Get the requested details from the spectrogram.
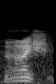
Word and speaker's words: resh: 我们在学希伯来文的这个 resh 啊，我们有特别说明过。但是呢，我们普通话没有小舌音，所以你很难发音，啊，所以你就把它读成卷舌音。啊，因为它大部分时间都是卷舌音啊，你读 ra resh 啊，大家都听得懂。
